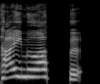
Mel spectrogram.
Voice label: info lady time up, voice

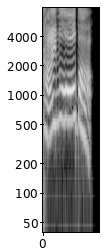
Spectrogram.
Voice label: "time over", info girl voice

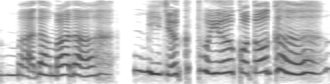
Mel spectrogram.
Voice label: princess lose

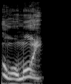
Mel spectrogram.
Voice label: wizard guard, voice

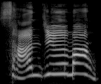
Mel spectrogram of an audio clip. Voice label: "sanzyuuman", info girl voice

